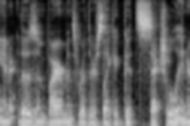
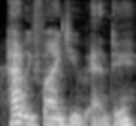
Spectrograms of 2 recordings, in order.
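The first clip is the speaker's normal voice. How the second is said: sultry narrator; 3 semitones higher than usual. Shown as a demonstration. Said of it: "in your sexy voice".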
